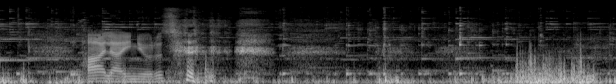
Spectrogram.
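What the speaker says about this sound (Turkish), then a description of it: "Bakın şuradakiler koyun." A flock of sheep and lambs coming down a hillside in the evening, with cowbells clanking and repeated bleats near and far while someone talks over them.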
